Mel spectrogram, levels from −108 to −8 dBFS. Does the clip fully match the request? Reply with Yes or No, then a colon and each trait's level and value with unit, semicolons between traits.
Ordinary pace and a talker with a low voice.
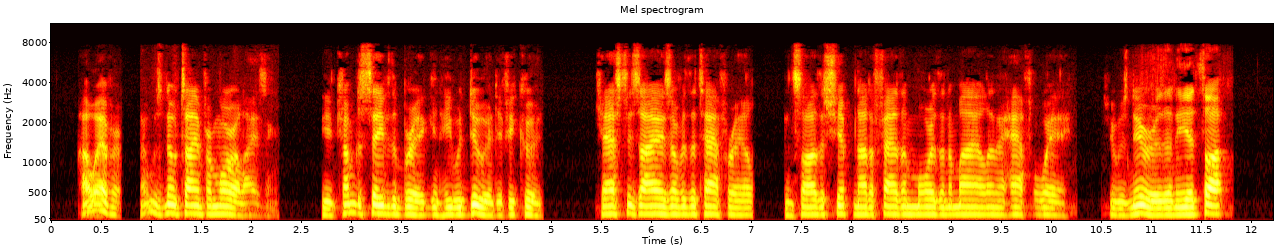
No: fast, 250 wpm; low, 125 Hz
